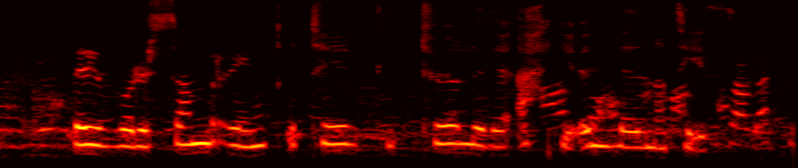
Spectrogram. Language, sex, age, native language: Icelandic, female, 13, Icelandic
